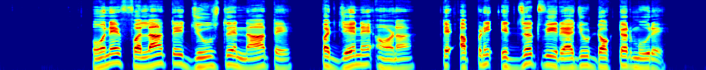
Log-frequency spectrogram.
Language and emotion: Punjabi, neutral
